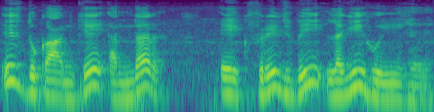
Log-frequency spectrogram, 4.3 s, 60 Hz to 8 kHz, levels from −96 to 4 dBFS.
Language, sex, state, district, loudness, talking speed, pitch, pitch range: Hindi, male, Madhya Pradesh, Dhar, -18 LUFS, 140 wpm, 130 Hz, 110-170 Hz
